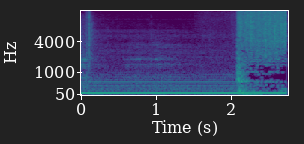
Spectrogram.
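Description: A handful of endives dropped into hot olive oil in a pan over very high heat, a loud burst of sizzling starting partway through above a steady low hum.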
